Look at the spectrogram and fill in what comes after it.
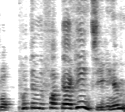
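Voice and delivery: top-of-the-lungs scream, pitched very high, shrill. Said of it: "screaming and yelling at me".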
